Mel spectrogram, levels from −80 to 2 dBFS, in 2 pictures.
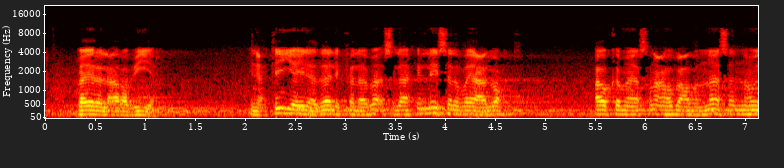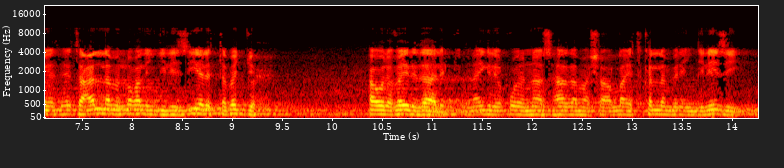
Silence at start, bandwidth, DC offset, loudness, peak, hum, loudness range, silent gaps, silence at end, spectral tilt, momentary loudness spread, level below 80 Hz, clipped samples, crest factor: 0 s; 10 kHz; under 0.1%; -24 LUFS; -4 dBFS; none; 2 LU; none; 0 s; -6 dB/octave; 14 LU; -54 dBFS; under 0.1%; 22 dB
